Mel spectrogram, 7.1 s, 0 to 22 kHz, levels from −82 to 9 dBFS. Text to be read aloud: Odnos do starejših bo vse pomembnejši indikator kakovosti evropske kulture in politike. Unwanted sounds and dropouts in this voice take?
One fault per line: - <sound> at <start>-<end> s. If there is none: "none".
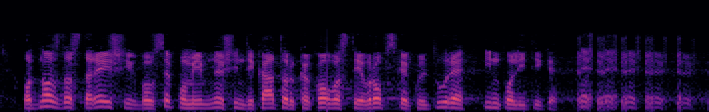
- laugh at 5.8-7.0 s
